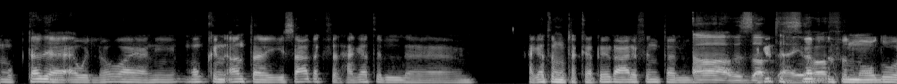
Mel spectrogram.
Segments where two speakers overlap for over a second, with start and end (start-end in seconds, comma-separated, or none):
6.9-8.4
